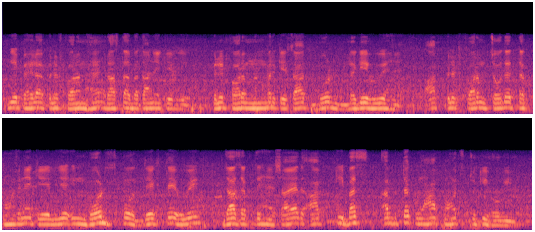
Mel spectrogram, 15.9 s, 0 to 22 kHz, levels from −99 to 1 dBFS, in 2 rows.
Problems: constant background noise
